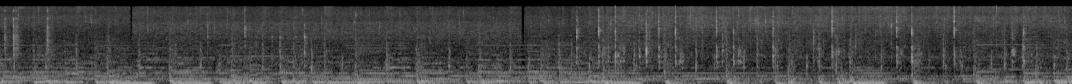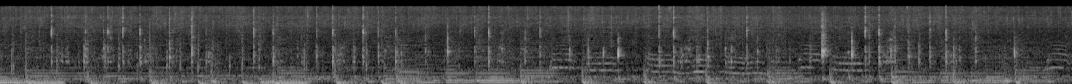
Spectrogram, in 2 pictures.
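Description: Sliced ginger and onion sizzling in hot oil in a nonstick wok, stirred with a wooden spatula that clicks and scrapes against the pan, the clicks coming thicker after the first few seconds.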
